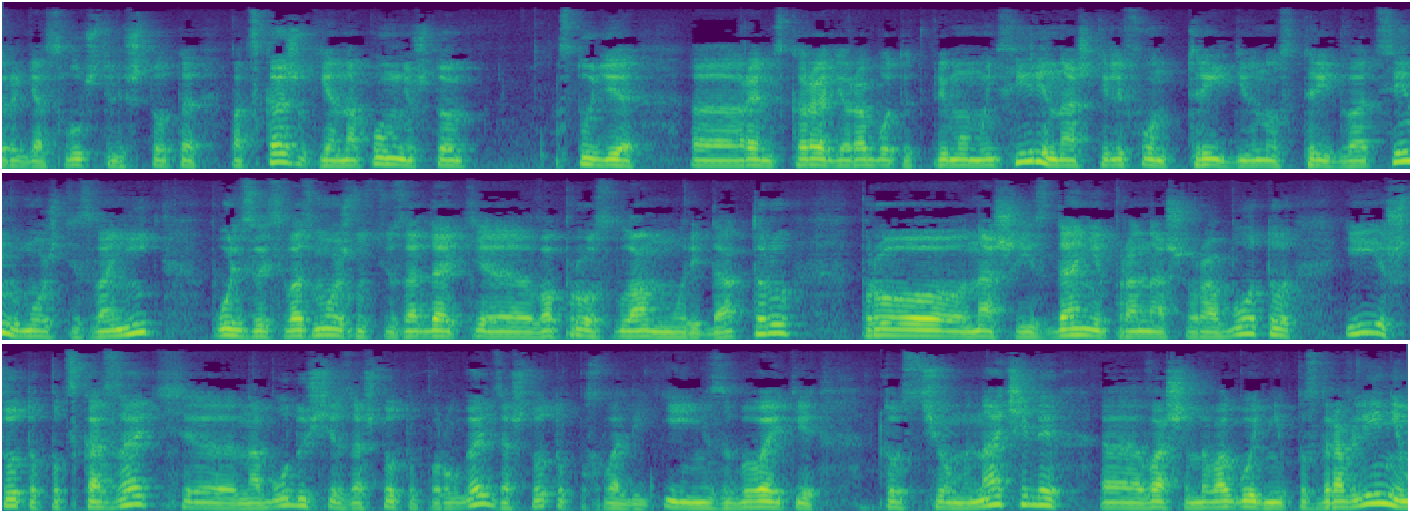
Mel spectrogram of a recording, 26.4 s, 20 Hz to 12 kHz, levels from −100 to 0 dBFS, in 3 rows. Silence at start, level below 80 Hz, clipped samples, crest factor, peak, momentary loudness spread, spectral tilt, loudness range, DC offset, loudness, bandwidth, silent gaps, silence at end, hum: 0 s; -54 dBFS; under 0.1%; 18 dB; -4 dBFS; 9 LU; -6.5 dB/octave; 4 LU; under 0.1%; -21 LUFS; 10.5 kHz; none; 0 s; none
